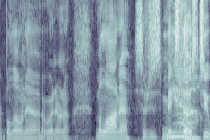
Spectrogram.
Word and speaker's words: Melania: So did you hear that him and Mel, pronounce it's not Melanie, is it? His wife? Hey, wait. What's his wife's name? Oh, Mel. Wait, she's so pretty. It's a different country. Melania?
